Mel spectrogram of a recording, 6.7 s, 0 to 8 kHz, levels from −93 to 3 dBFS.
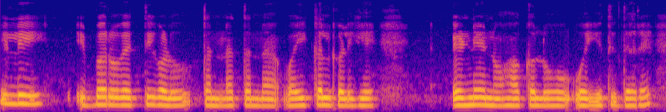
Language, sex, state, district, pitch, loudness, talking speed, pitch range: Kannada, female, Karnataka, Bidar, 185 Hz, -16 LUFS, 90 wpm, 185-195 Hz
